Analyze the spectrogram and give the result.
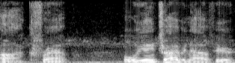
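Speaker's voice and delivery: normal talking voice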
